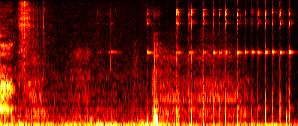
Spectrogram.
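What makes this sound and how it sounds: An empty, medium-size clear glass mason jar, hollow and held in one hand, is tapped with the fingernails and fingertips of the other hand. Soft, scattered taps at first give way to a steady run of quick, crisp clicks and bright glassy clinks over a low thump. The taps stop short with almost no ring, with one louder knock near the middle.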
